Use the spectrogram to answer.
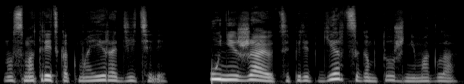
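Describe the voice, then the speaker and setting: A woman narrating a first-person fantasy story in an expressive storytelling voice. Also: on the low side, normal speed, dry recording, clean studio sound. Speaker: audiobook narrator.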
